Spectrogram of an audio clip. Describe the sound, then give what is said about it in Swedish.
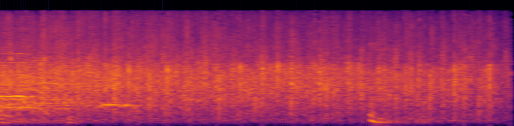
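A live audience at a recording in front of the public at the Skalateatern in Stockholm applauds steadily for several seconds, a dense, sustained patter of many hands clapping, with a faint voice briefly audible underneath. “Eh, som ni kanske hör så spelar vi in veckans podd inför publik.”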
